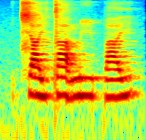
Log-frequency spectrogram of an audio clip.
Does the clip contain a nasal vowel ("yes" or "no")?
no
